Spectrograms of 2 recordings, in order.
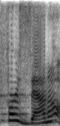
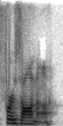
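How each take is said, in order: First: "Farzana" with a short flat "a" as in "van"; first pronunciation. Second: "Farzana" with an open "ah": far-ZAH-na; second pronunciation. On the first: Host asking guest how to say her name, "Farzana" with "zan". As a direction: say "Farzana" to rhyme with "banana". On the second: Host offering the other option, "Farzana" with "zah". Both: Shown as a demonstration. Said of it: "is it Farzana or".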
